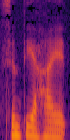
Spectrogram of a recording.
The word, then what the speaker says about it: Cinthia Hiett: But before we start, I want to always encourage you all to visit my Facebook at Cinthia Hiett, Inc.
